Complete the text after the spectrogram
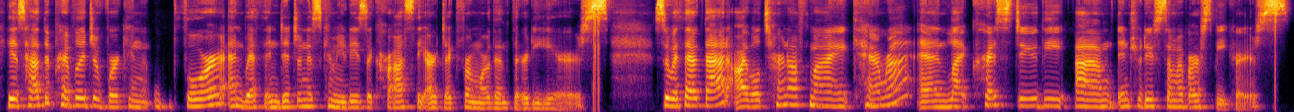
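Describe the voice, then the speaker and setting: A woman introducing a webinar panel over a video call in a brisk, formal way. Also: mid-range voice, sharp tone, poor audio. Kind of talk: introducing a speaker.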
